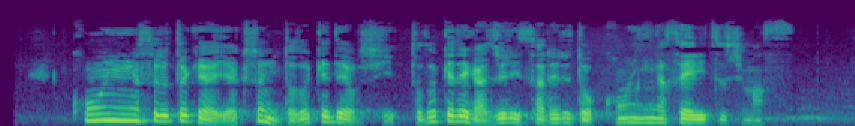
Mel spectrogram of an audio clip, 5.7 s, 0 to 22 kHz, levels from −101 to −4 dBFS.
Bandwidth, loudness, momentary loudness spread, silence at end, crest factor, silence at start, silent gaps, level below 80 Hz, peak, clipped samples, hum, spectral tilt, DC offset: 10.5 kHz; -26 LUFS; 12 LU; 0.3 s; 18 dB; 0.55 s; none; -66 dBFS; -8 dBFS; under 0.1%; none; -6.5 dB/octave; under 0.1%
